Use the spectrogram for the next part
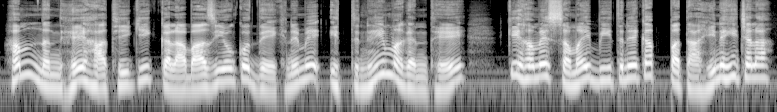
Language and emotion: Hindi, happy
